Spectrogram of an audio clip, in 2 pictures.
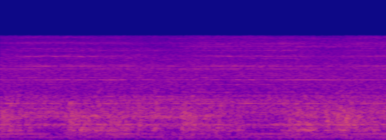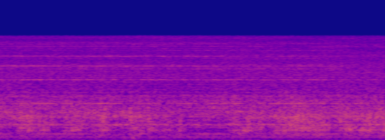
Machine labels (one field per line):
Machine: pump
